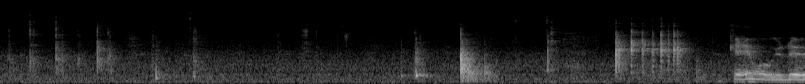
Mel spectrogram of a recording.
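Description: Lid of a small metal stain can being pried open: scattered sharp metallic clicks and taps as it is worked loose, the loudest about four and a half seconds in, then a quick run of clicks a little after six seconds.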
